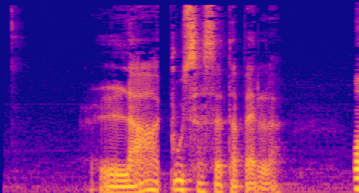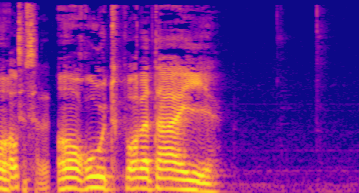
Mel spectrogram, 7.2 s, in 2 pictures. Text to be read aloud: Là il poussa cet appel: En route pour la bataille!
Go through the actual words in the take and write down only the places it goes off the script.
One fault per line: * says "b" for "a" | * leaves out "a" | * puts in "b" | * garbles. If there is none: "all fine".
* leaves out "il"
* garbles
* leaves out "la"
